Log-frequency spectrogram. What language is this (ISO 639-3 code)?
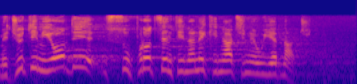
srp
